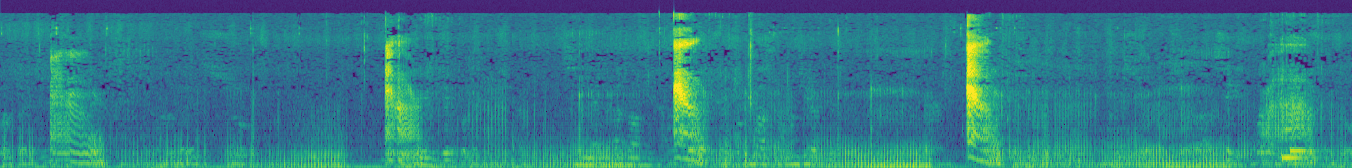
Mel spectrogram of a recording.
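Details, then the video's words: Female colony cat meowing in a mock 'corsivo' drawl; five short, harsh, strained calls about every three seconds over a quiet room hum, with a person calling softly between them. "Gatta miagola in corsivo"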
